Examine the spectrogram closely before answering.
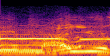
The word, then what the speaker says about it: Mallo: Y Mayo se escribe como gallo. L-L-O, Laboratorios Mayo.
